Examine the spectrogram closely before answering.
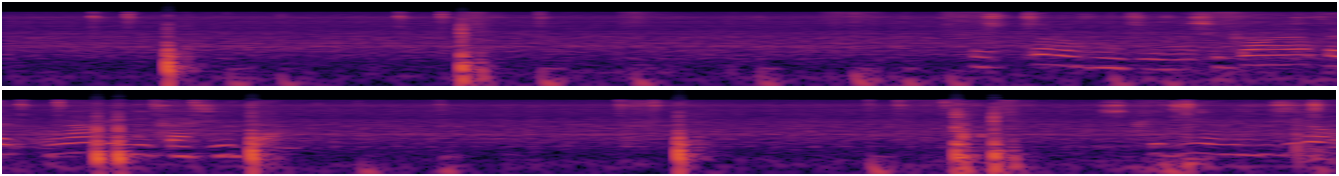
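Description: Wooden blocks thud as they are placed.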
